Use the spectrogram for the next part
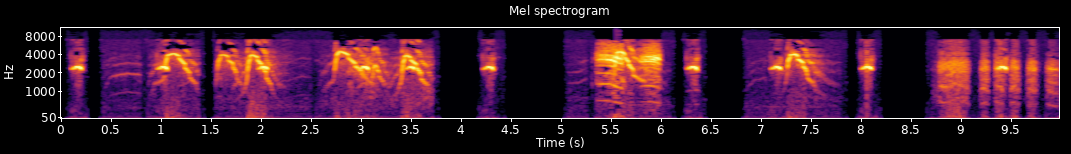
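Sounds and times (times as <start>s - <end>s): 
fischione wigeon calling: 0.1s - 4.4s, 5.2s - 9.9s
alzavola teal calling: 0.1s - 4.5s, 5.1s - 8.2s.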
